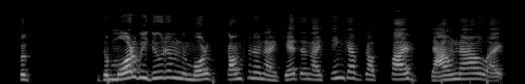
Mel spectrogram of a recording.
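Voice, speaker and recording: A woman speaks in a high voice with a non-native accent. Her tone is bright and sharp, and the sound is dry and close with no echo. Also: ordinary pitch variation, moderate pace. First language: Dutch. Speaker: voice actor. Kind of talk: casual chat.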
